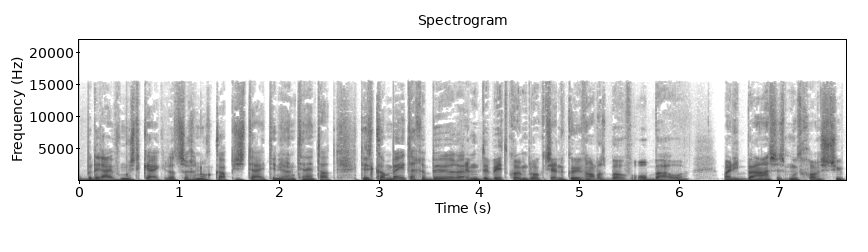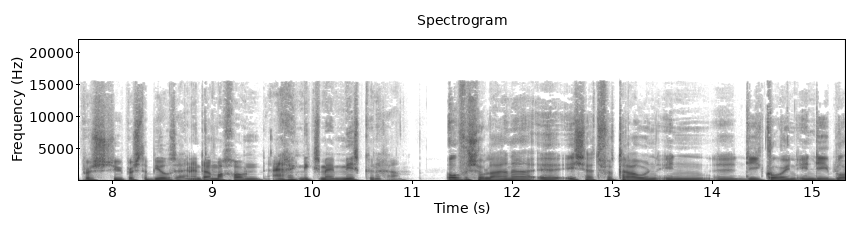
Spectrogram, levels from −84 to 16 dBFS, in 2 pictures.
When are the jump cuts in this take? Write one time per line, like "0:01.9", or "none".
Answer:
0:03.9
